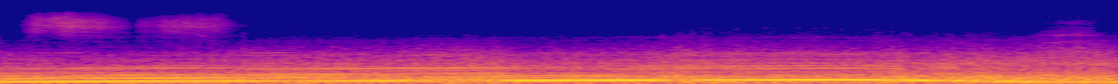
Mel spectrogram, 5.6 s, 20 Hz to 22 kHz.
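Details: 2018 Mitsubishi Eclipse Cross 1.5 AWD CVT, engine warm, accelerating on the highway: the engine note climbs in steps like gear changes, smooth and steady, a healthy CVT pulling cleanly.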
